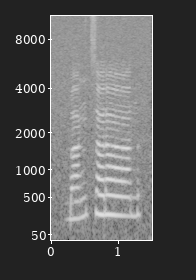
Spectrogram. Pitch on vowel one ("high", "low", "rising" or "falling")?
rising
